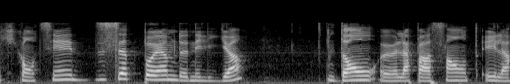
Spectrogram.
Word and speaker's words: Nelligan: Son père est irlandais, ce qui fait qu'en réalité, on devrait prononcer son nom à l'anglaise, son nom de famille, Nelligan. Or, le jeune Émile va choisir de franciser son nom puisque sa préférence allait à sa mère, canadienne-française d'origine gaspésienne.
